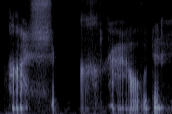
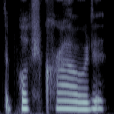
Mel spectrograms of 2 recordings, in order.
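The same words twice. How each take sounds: First: Put-on whispered posh British accent. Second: Slow, voiced posh British accent; drawn out in a posh British accent. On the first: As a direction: murmur it like a posh Brit. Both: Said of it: "Where's the accent from?".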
